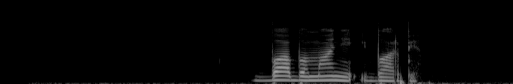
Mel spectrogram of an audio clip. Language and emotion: Russian, neutral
